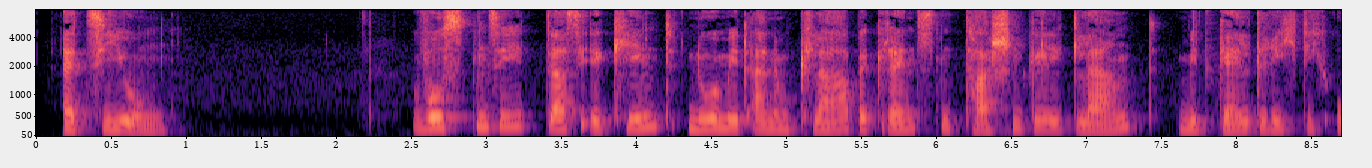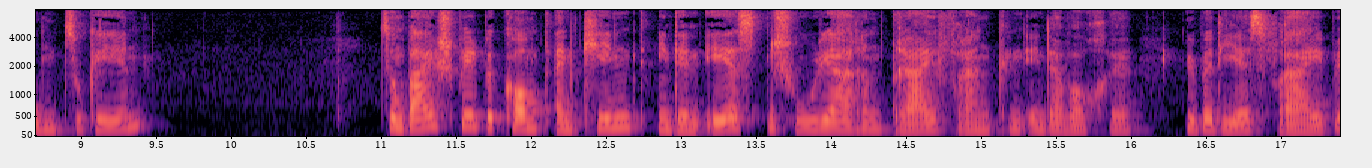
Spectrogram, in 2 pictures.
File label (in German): deutsch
